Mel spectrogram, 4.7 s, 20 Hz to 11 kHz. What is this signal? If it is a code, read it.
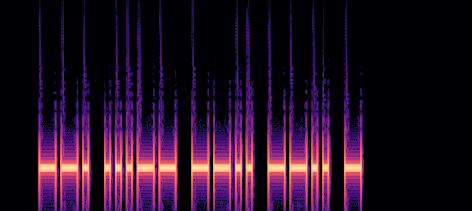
Morse code, heard as a keyed tone, about 22 wpm, 700 Hz. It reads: G3ZZT
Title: DXCC-100 Call Signs - 5 Characters - 22wpm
